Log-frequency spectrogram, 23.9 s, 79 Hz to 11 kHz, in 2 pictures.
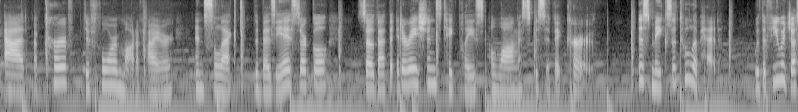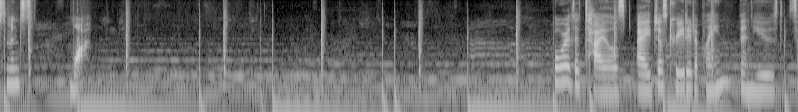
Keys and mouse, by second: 0.0 KP_7, 1.8 click, 3.5 s, 4.8 click, 6.5 click, 7.8-9.0 drag, 9.2 middle click, 10.4 ctrl+z, 11.0 g, 11.3 y, 13.3 click, 13.6 Tab, 14.2 click, 14.4 middle click, 15.6 click, 16.2 middle click, 16.7 shift+click, 19.9 s, 20.2 x, 21.2 click, 21.8-23.2 middle drag, 23.5 s.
